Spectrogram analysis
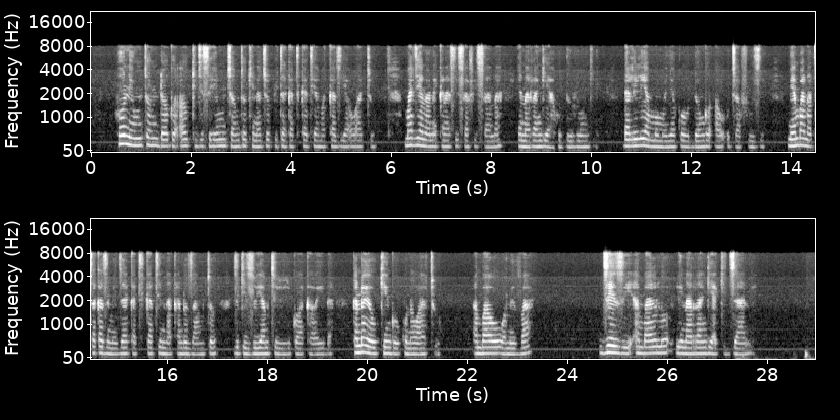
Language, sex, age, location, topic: Swahili, female, 18-24, Nairobi, government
